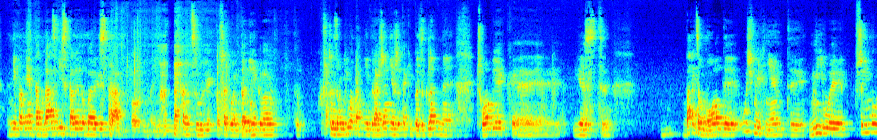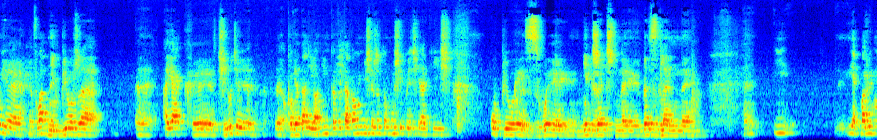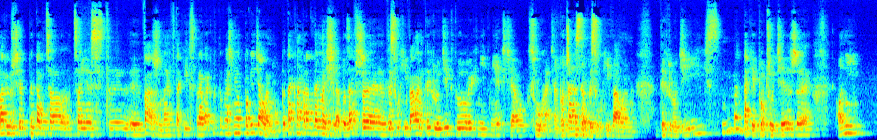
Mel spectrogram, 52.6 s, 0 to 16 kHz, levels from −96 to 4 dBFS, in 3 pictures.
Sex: male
